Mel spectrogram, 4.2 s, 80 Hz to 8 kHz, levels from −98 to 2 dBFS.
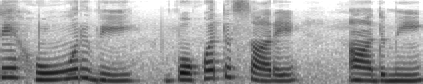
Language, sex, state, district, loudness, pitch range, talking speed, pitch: Punjabi, female, Punjab, Kapurthala, -16 LUFS, 210-280 Hz, 85 wpm, 230 Hz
